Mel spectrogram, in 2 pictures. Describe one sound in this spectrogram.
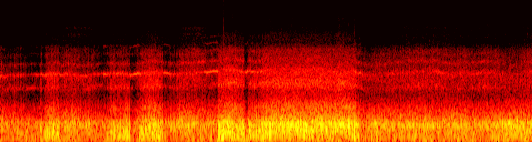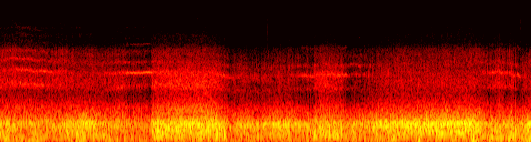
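Wind rushes loudly over a microphone outdoors.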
